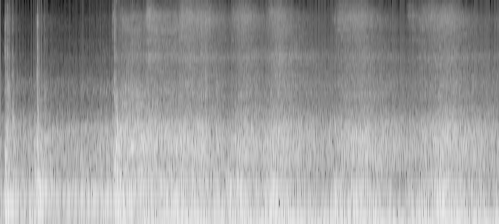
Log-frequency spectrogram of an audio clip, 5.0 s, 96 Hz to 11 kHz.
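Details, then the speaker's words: Porsche 356 Speedster, last production year, converted to 12 volts with an electric fuel pump priming the carburettors: a brief crank, then the air-cooled engine catches at once and settles into a steady, deep rumble. "Voilà, donc là démarrage parfait."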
